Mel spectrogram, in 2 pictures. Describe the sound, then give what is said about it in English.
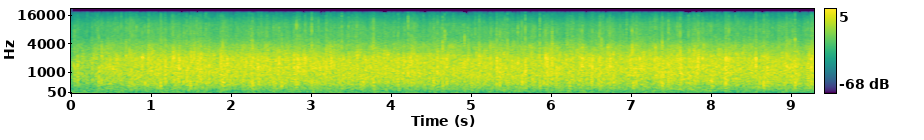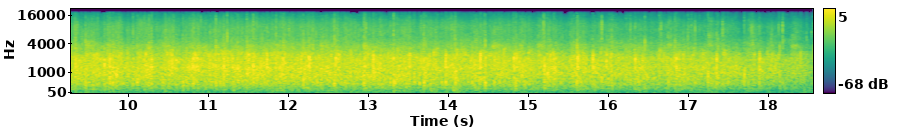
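A large audience gives one more round of applause for John Sampson and Carol Ann Duffy, a dense wash of many hands clapping at an even, sustained level for nearly twenty seconds without pause or speech. “Just leaves me to say one more round of applause for John Sampson and Carol Ann Duffy.”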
